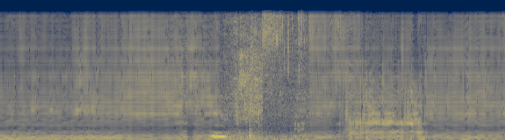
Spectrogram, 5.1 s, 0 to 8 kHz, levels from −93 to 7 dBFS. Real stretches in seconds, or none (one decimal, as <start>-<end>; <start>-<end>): 2.2-3.1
